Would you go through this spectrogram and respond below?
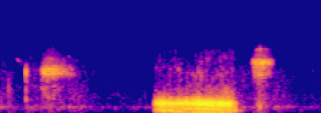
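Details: Male American Bulldog puppy snoring very loudly, one long rough, rattling inhaled snore lasting nearly a second, framed by softer wheezy breaths before and after.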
